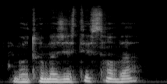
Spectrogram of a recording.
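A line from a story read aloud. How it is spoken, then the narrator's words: Exclaimed. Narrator (French): s'écria la comtesse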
